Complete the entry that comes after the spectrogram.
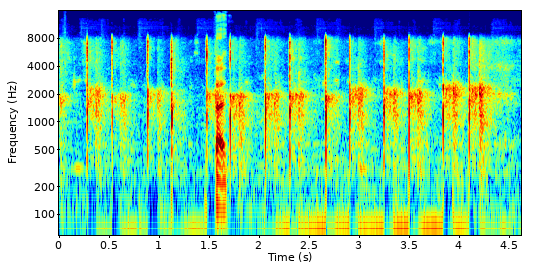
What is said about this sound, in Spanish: Acá, desde Villa del Parque, van los aplausos.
